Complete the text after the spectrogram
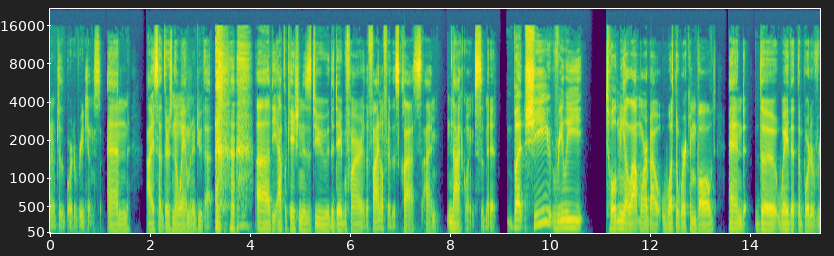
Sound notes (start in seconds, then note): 3.3 laughs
